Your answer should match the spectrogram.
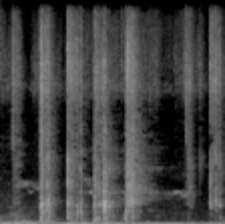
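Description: Oracle cards being handled by hand: an irregular run of about seven short, sharp clicks and snaps.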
